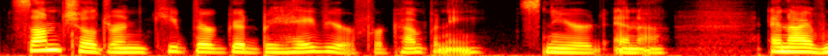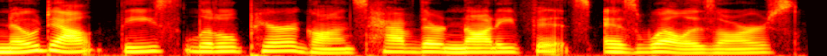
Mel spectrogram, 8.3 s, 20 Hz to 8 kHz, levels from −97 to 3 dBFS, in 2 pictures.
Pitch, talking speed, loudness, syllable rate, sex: 175 Hz, 180 wpm, -20 LUFS, 5.3 syllables/s, female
